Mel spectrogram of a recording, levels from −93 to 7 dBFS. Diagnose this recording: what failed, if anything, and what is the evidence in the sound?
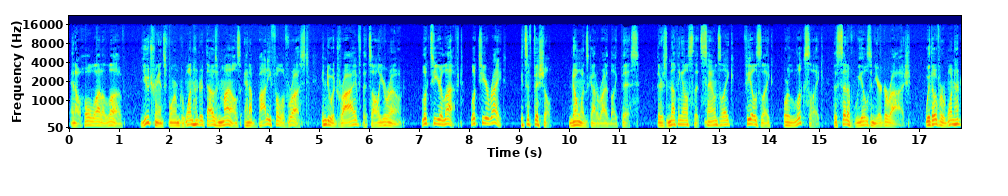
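Nothing stood out on listening to the recording as pointing to a failure at any stage of the chain.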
